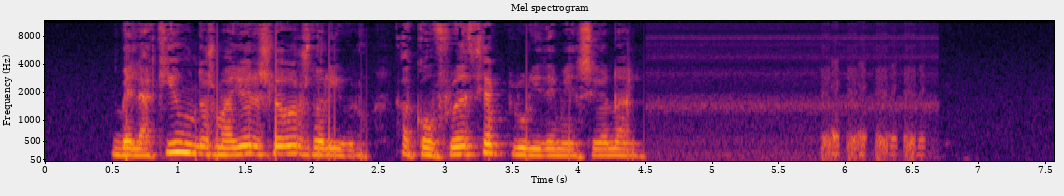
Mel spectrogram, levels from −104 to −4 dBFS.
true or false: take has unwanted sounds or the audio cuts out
true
